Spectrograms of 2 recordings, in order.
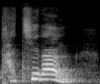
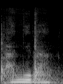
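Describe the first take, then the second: First: The second syllable starts with a ch sound. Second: The second syllable starts with an n sound. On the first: The speaker calls it wrong. "이렇게 되면 안 된다고. 이렇게 구개음화 일어나는 게 아니라" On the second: The speaker calls it right. "그래서 얘는 반니랑이 돼야 돼요"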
